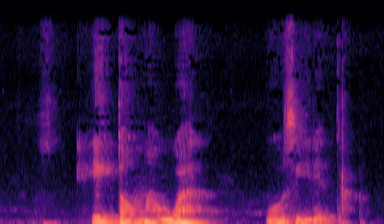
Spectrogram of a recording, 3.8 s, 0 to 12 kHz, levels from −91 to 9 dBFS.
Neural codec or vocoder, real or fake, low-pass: codec, 24 kHz, 0.9 kbps, WavTokenizer, medium speech release version 2; fake; 10.8 kHz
